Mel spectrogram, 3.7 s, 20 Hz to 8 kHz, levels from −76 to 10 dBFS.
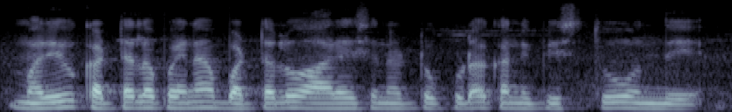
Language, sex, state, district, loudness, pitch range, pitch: Telugu, female, Telangana, Hyderabad, -20 LUFS, 135-150 Hz, 145 Hz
